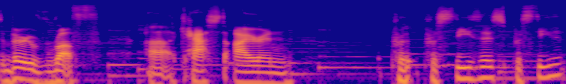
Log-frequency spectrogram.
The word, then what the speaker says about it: prosthesis: It's a very rough cast iron prosthesis. How do you do you pronounce that?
